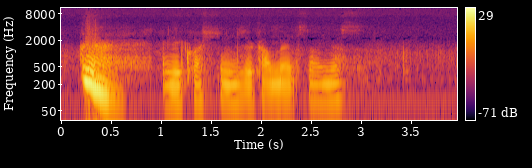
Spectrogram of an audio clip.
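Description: A man speaks in slow, drawn-out sounds close to a microphone.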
